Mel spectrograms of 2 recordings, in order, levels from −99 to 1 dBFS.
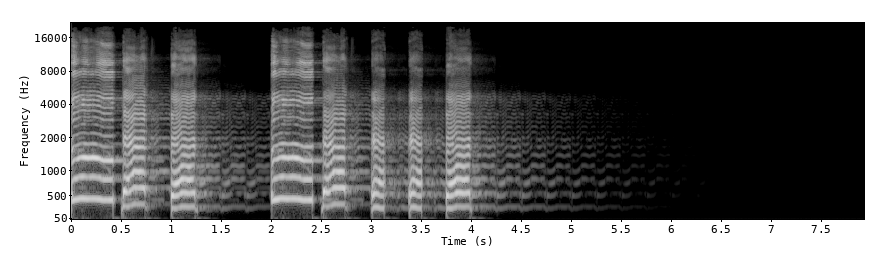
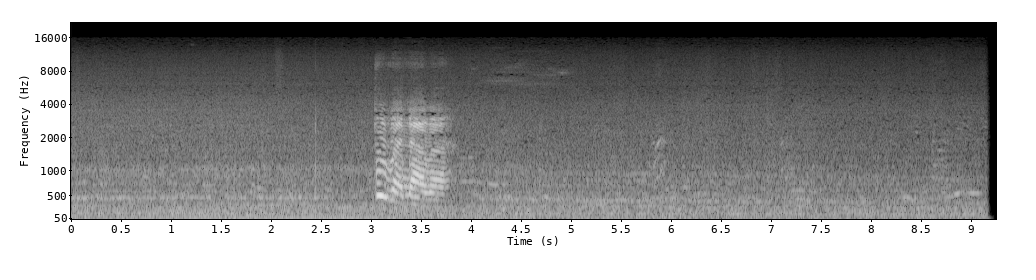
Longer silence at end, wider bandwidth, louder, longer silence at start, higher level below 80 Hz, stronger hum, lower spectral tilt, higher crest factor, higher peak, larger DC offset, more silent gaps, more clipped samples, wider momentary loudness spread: first, 3.85 s vs 0.1 s; first, 19 kHz vs 15.5 kHz; first, -19 LUFS vs -24 LUFS; about the same, 0 s vs 0 s; second, -66 dBFS vs -38 dBFS; neither; second, 0 dB/octave vs -5 dB/octave; about the same, 18 dB vs 22 dB; about the same, -4 dBFS vs -2 dBFS; neither; neither; neither; second, 7 LU vs 18 LU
